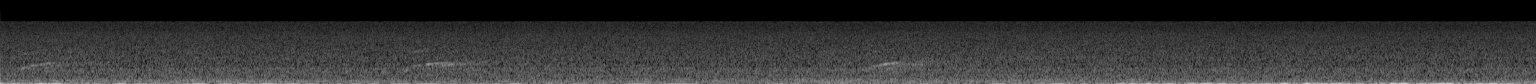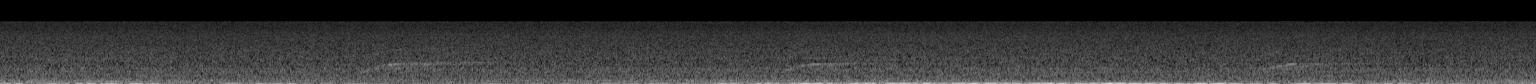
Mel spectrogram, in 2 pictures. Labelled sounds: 0.2	0.6	humpback whale, 0.80 to 1.1 kHz
4.3	4.6	humpback whale, 0.83 to 1.1 kHz
8.7	9.1	humpback whale, 0.80 to 1.1 kHz
19.1	19.7	humpback whale, 0.80 to 1.1 kHz
23.3	23.8	humpback whale, 0.80 to 1.0 kHz
28.1	28.4	humpback whale, 0.80 to 1.0 kHz

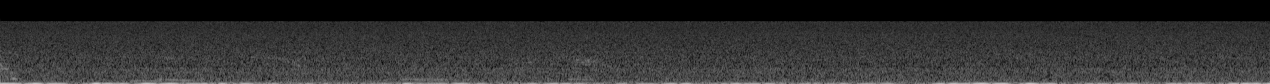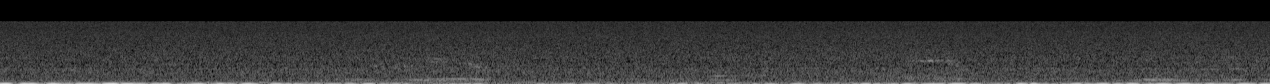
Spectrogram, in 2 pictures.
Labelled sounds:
21.8	22.2	humpback whale, 1.0 to 1.2 kHz

